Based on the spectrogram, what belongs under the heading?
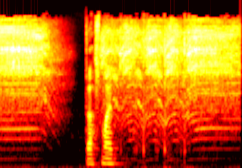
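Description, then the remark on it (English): Someone mimics a power drill with their voice: a steady, buzzing whine, then a short break and a rising vocal sweep before the whirring drone starts up again. “That's my best impression, a drill.”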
